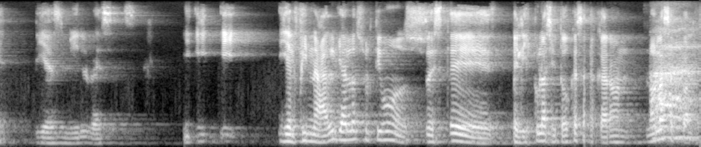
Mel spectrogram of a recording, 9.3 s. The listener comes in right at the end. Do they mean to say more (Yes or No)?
No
